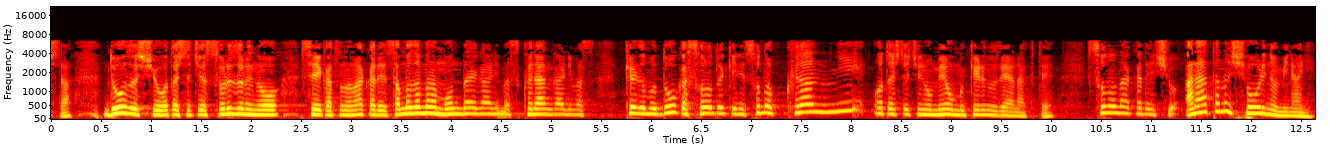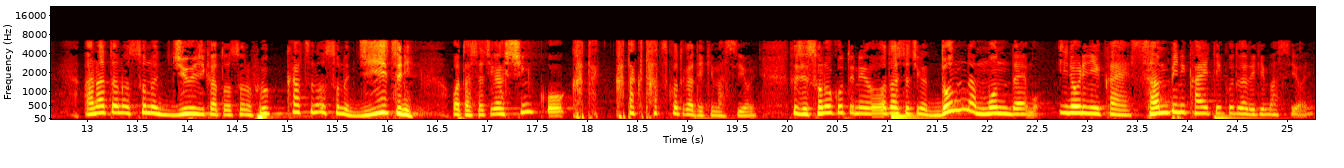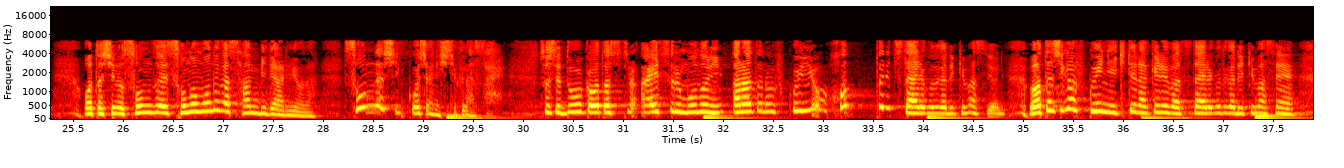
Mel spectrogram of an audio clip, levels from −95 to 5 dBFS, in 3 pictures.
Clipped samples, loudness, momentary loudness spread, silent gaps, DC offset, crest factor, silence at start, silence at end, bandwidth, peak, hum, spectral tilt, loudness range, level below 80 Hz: under 0.1%; -22 LUFS; 12 LU; none; under 0.1%; 22 dB; 0 s; 0 s; 6.6 kHz; 0 dBFS; none; -6 dB/octave; 6 LU; -38 dBFS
